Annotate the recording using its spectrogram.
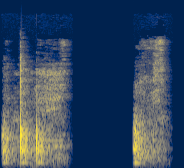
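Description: Chalk on a blackboard as letters are written: sharp taps and short scrapes in two brief stretches, with a silent gap of under a second between them.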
